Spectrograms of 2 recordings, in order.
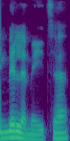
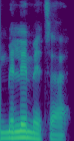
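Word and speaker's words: millimetre: it would be centimeter it wouldn't be millimeter it would be millimeter and so on and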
